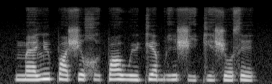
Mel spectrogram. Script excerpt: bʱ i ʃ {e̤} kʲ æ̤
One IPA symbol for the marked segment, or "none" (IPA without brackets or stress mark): i̤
